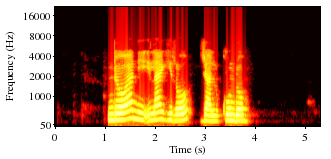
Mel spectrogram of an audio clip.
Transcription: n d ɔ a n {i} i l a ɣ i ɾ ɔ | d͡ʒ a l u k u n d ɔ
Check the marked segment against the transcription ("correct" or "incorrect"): correct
